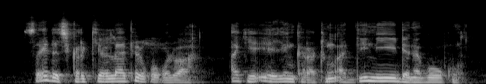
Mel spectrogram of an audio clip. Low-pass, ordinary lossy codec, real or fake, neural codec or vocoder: 19.8 kHz; none; fake; codec, 44.1 kHz, 7.8 kbps, Pupu-Codec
